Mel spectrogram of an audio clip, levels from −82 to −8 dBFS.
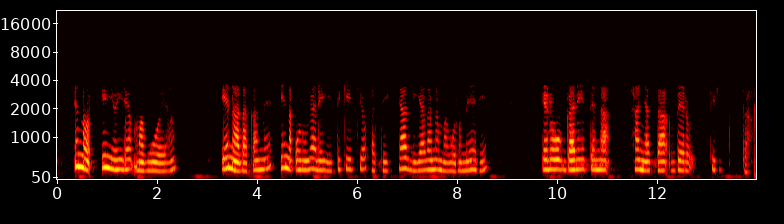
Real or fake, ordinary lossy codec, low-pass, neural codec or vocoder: real; none; 3.6 kHz; none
